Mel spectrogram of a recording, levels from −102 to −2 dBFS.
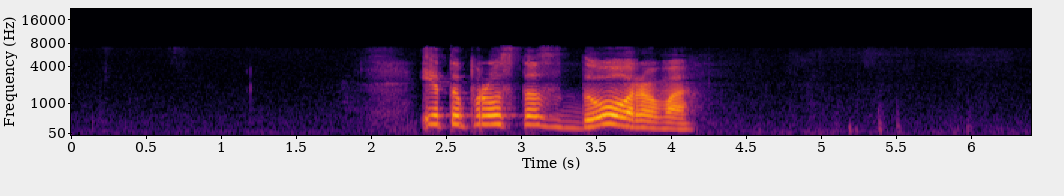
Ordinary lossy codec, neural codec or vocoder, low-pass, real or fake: AAC, 32 kbps; none; 7.2 kHz; real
